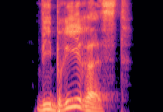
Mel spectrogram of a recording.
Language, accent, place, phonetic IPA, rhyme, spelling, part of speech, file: German, Germany, Berlin, [viˈbʁiːʁəst], -iːʁəst, vibrierest, verb, De-vibrierest.ogg
- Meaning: second-person singular subjunctive I of vibrieren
